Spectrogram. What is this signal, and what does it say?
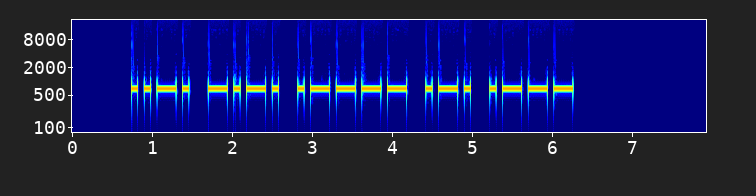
Morse code, heard as a keyed tone, about 15 wpm, 700 Hz. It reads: FC1RJ
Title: DXCC-100 Call Signs - 5 Characters - Repeated 2x - 15wpm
